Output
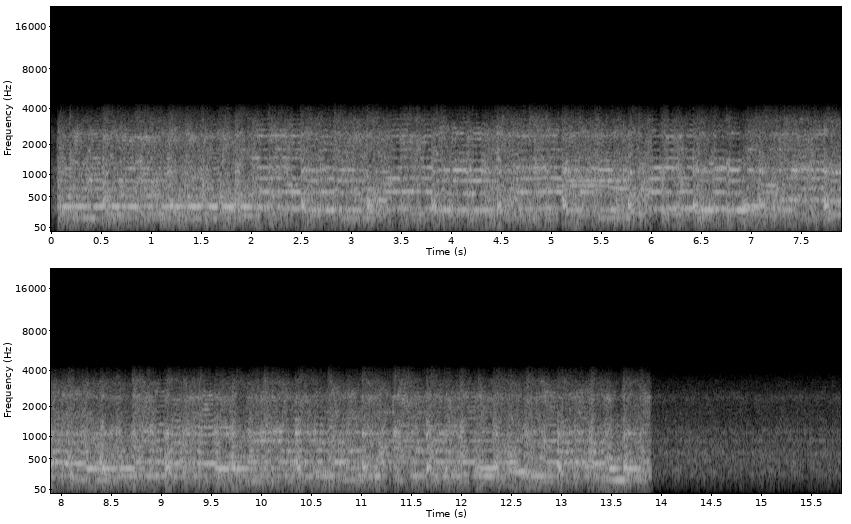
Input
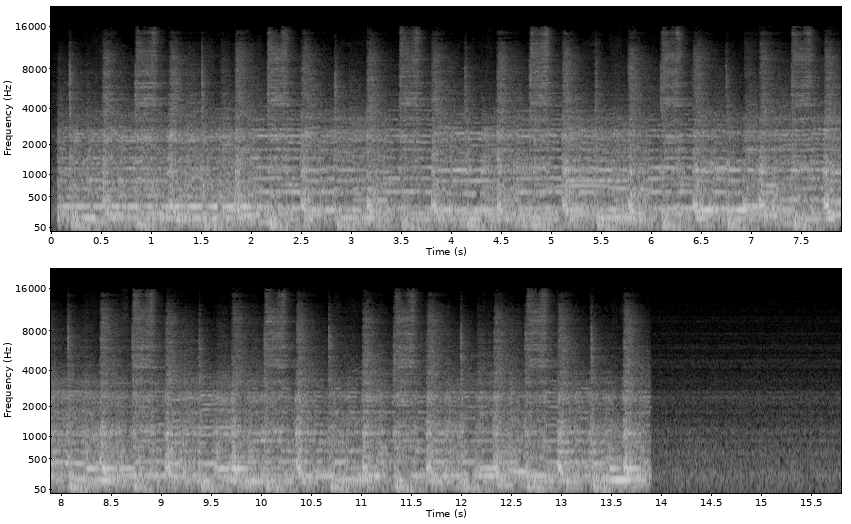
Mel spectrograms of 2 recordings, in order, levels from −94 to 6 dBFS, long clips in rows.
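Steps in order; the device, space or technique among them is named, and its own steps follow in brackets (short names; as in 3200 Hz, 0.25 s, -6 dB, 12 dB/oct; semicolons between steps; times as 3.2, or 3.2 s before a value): 3.93–5.36 HPF 50 Hz 24 dB/oct; voicemail (BPF 350–2700 Hz; compressor 8:1, threshold -24 dBFS, peak gain reduction 8 dB; AMR-NB 7.95 kbps 8000 Hz)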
